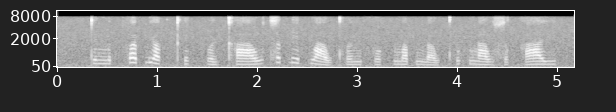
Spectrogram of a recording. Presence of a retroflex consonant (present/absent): absent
